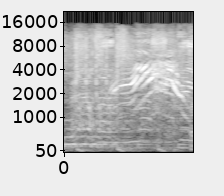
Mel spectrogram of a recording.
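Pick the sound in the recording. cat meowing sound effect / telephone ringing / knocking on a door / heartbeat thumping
cat meowing sound effect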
